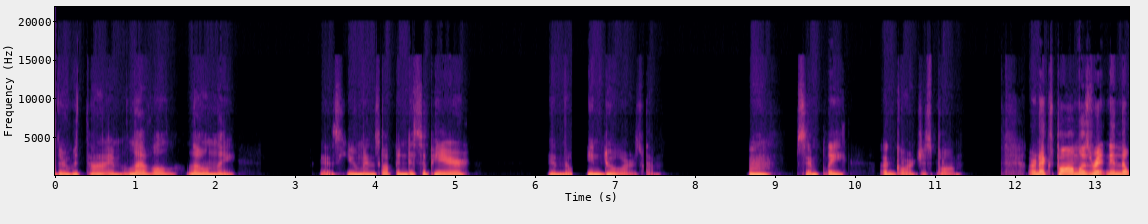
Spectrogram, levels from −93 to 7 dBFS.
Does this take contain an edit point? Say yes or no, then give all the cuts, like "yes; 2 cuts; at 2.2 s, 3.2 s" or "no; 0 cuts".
yes; 3 cuts; at 4.1 s, 6.5 s, 7.3 s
